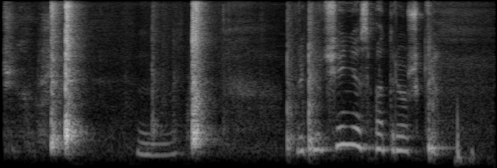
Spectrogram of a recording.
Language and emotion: Russian, neutral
